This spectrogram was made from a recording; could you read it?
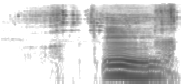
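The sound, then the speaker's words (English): A quiet slurping sip of Rye the Lightning rye whiskey over ice, followed by a loud, drawn-out satisfied 'ahh' from the drinker lasting most of a second. “So we're sipping on that tonight. Listen, I'll sip it right now.”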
